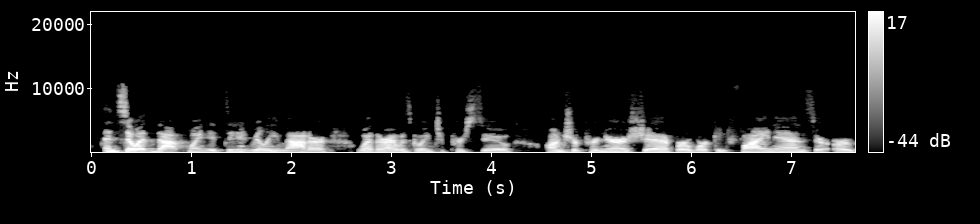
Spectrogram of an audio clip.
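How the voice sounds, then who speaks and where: With a Filipino accent, a woman speaks at a moderate pace and medium pitch, her pitch varying in an ordinary way. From United States. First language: Tagalog. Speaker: startup founder and CEO. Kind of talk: podcast interview.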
